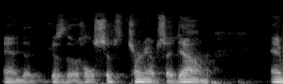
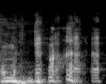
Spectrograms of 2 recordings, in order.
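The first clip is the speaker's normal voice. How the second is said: slow, laughing oh my God; drawn-out laughing gasp of fear; laughing dread; much slower than usual. Retold or imitated. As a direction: laugh through mock terror. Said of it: "I'm like".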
